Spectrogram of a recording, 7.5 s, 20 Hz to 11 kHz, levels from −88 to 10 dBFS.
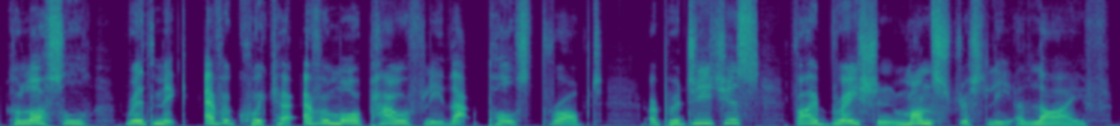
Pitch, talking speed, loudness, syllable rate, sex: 235 Hz, 110 wpm, -22 LUFS, 5.6 syllables/s, female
